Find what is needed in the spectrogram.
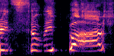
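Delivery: furious, hopping-mad outburst in a very high voice. Retelling a dispute over a withheld receipt, retelling a furious outburst. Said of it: "Ich wirklich auf 180".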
